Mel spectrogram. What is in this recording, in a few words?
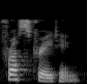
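"frustrating", English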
